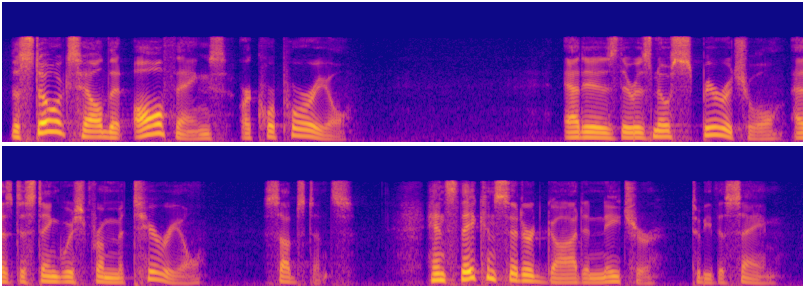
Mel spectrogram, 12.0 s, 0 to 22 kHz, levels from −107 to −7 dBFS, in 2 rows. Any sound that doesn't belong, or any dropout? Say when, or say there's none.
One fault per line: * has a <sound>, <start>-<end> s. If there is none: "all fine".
all fine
